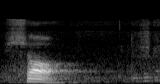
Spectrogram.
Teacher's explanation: Yang ke-16 sho. Makharijul hurufnya bertempat pada ujung lidah mendekat di antara gigi depan atas bawah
